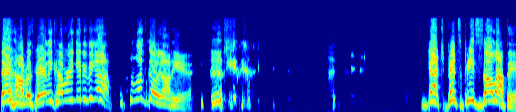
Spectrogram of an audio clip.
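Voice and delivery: put-on very high-pitched old-timey vintage radio announcer voice. Describing a game character to friends, imitating Peller's old-timey radio host voice. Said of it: "He talks like an old timey radio host".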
